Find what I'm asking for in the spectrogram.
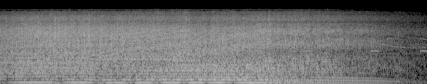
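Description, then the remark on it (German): A drone buzzes steadily overhead, its whining motor hum holding several pitched tones that drift slightly lower near the end as the sound fades a little. No one speaks. “Ja, und bevor jetzt einer losschimpft das nächste Mal über die lästigen fliegenden Lärmschleudern, erst mal schauen, ob die Drohne nicht vielleicht im forstlichen Staatsauftrag unterwegs ist.”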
